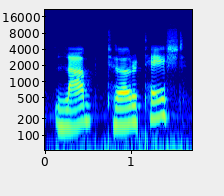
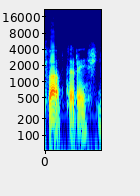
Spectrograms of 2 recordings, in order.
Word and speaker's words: lábtörést: Kézés lábtörtést? Yeah, did a T. Törést. Yeah. Kéz és lábtörést.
